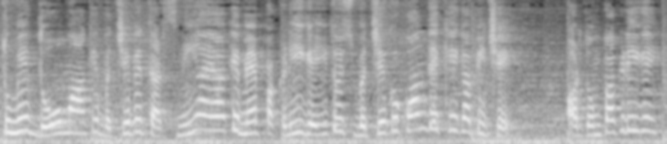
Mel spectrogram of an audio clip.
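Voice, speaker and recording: A woman's voice: a little high, lively intonation, moderate pace, darkish tone, soft background music. A woman questioning someone, persistent, sarcastic and scolding. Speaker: interviewer. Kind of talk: probing interrogation.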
